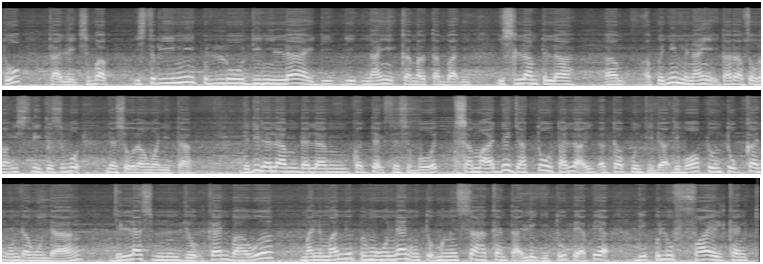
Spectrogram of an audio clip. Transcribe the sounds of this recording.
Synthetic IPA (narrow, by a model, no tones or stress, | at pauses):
t̪ut̪alɪk̚səbap̚ | ist̪ɾiːnĩpərludinilajdidinãɪʔkanmart̪abat̪̚ni | islamt̪əlah | ʔəm | apənĩmənãɪʔ̚t̪aɾafsəoɾaŋist̪ɾit̪ərs̬əbʊt̪̚dansəoɾaŋwanit̪a̰d͡ʒadidalamdalamkɔnt̪ɛkst̪ərsəbʊt̪̚samaːdad͡ʒat̪ʊht̪alaʔat̪awpʊnt̪idaʔdibawahpəɾunt̪ukanundaŋundaŋd͡ʒəlasmənũɲd͡ʒʊʔkanbaɦawə | manãmanãpərmõɦonãnunt̪ʊk̚məŋəsahkant̪aʔlɪʔit̪upaaʔpiaʔ | diəpərlufajlkan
